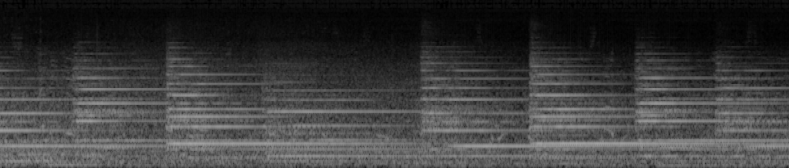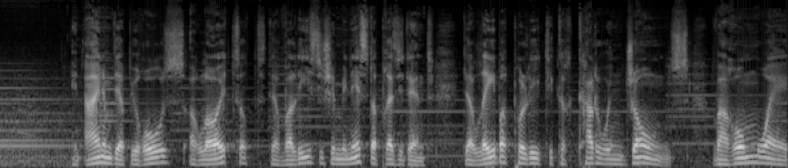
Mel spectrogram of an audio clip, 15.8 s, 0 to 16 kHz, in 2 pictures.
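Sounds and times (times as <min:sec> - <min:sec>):
clock tower bell ringing a chime: 0:00.0 - 0:15.7
speech: 0:08.6 - 0:15.7.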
